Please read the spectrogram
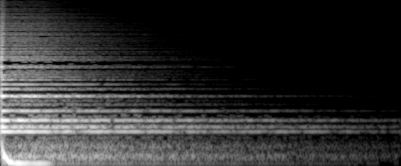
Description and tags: Tonal Impact E
Tonal impact playing the note E.
ableton, alternative, clandestine, drone, electro, electronic, E-minor, hip-hop, impact, layered, processed, tonal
